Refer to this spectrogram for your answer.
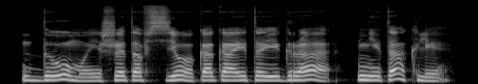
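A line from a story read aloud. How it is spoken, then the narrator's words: Growled. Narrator (Russian): Прорычал он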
